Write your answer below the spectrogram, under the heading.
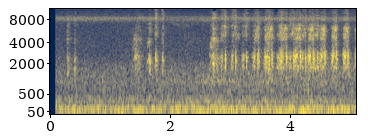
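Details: A magpie in South Korea, recorded 16 September 2017 under fine clouds, gives harsh, rattling chatter in quick bursts that grow denser and louder partway through, over a steady low rumble of background noise.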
